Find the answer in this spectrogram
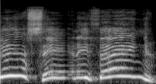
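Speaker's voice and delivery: shrill, very high, loud distant yell. Speaker describes sound from the other side: retelling a guy yelling. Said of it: "of a guy yelling".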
